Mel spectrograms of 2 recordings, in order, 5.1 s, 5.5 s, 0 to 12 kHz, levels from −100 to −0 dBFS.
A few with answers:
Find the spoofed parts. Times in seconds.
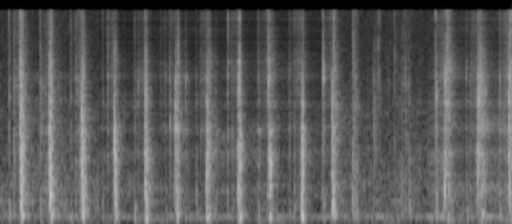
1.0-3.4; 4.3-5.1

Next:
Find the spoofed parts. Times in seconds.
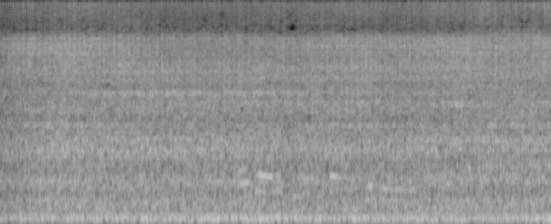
0.4-1.5; 1.9-5.5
